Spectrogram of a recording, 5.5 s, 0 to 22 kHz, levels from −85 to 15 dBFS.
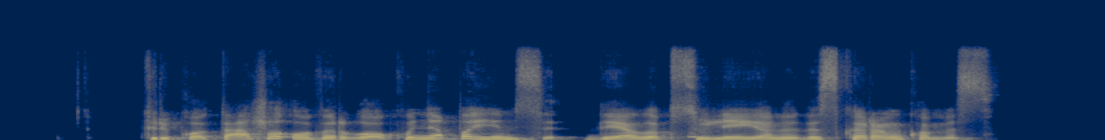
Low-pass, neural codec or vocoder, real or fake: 14.4 kHz; autoencoder, 48 kHz, 32 numbers a frame, DAC-VAE, trained on Japanese speech; fake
